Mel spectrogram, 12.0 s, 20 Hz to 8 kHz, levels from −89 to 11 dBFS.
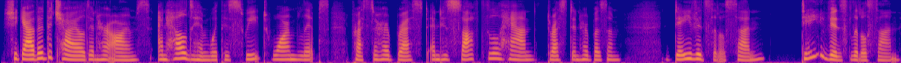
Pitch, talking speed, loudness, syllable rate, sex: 200 Hz, 165 wpm, -22 LUFS, 4.1 syllables/s, female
